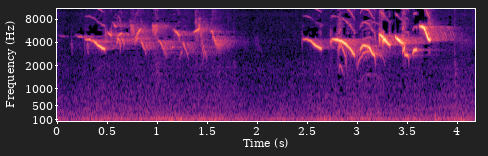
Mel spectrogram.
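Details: Double-collared seedeater training the caveirão style of song while loose: a soft buzzy warbling phrase, a pause, then a loud burst of quick, swooping, high whistled notes.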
